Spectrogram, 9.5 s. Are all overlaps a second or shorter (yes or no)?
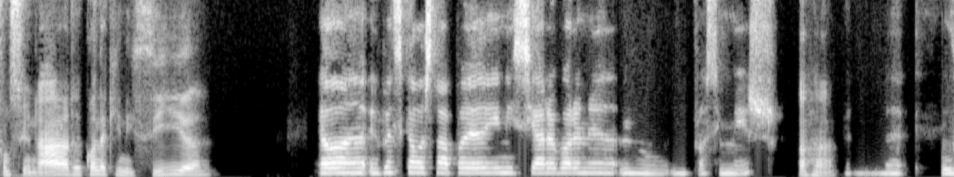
yes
